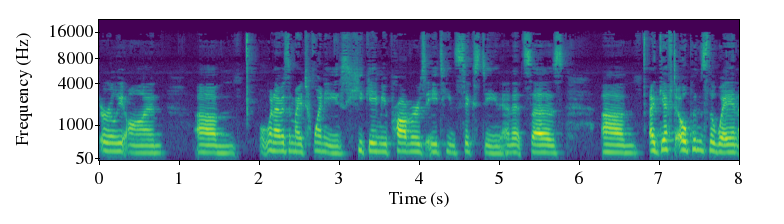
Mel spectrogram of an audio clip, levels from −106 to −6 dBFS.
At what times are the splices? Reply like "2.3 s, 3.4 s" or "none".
none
